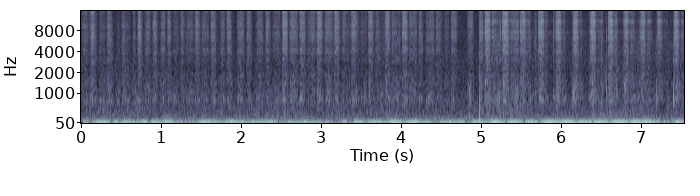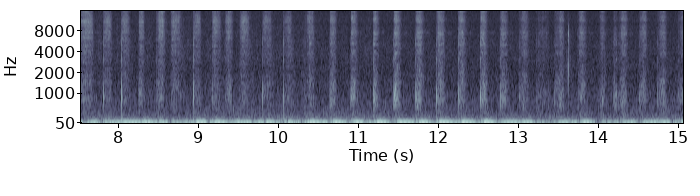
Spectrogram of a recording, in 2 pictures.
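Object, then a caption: Graphite pencil on paper sketchbook page. A 4B pencil makes rapid short hatching strokes across a white paper sketchbook page lying flat, each stroke a bright, dry scratch. The strokes start steady and quick, then speed up into sharper, more distinct scratches in the second half, over a constant low hum.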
